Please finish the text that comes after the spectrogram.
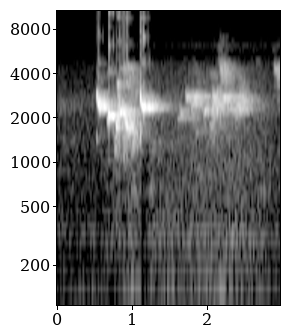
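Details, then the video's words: Diyala bulbul, an Iraqi bird, singing to teach chicks: two loud, clear whistled phrases with quick falling slurs, then a softer, drawn-out warble trailing off. "تغريد بلبل ديالى الاصيل لتخريج الافراخ"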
